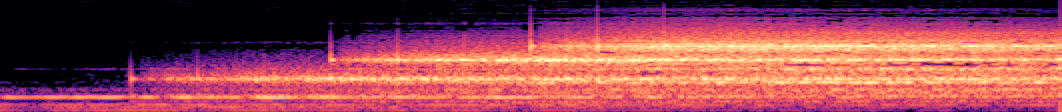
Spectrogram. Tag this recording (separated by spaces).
atmospheric electronica euphoric chillwave polyphonic warm chillout ambience far calm soft melodic pad distance spacey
